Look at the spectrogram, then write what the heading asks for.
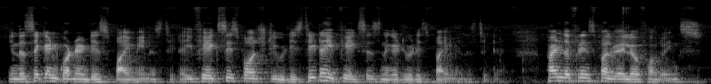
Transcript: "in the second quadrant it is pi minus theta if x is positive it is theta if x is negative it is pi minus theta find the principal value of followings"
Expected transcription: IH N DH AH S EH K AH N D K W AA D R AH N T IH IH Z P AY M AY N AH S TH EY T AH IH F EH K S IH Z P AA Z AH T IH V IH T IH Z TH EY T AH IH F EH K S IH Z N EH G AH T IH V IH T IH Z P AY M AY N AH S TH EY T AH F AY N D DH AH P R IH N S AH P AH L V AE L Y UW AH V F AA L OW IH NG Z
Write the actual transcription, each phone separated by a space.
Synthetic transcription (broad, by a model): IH N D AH S EH K AH N D K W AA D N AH T IH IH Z P AY M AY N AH S T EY T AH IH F EH K S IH S P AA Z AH T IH V IH T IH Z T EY T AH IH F EH K S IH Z N EH G AH T IH V IH T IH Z P AY M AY N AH S T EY T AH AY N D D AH P R IH N S AH P AH L V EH L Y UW AH V F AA L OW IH NG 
